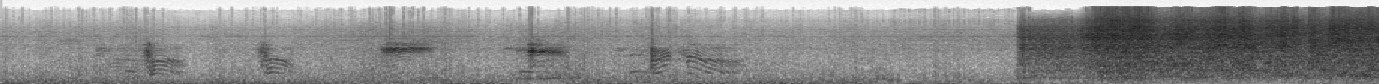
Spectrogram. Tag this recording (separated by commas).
missile launch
